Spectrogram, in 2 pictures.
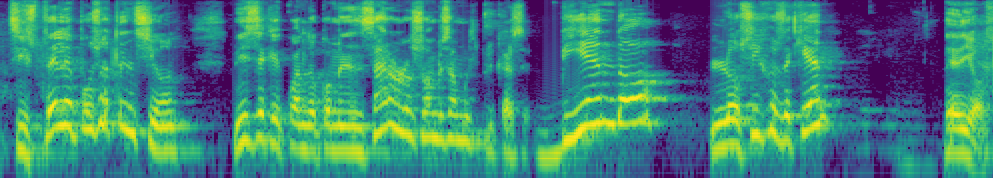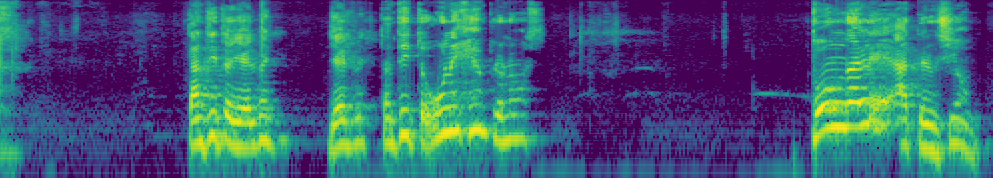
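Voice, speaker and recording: A man's voice: sits high, sing-song, measured pace, long pauses, warm tone. A man preaching a casual sermon. He keeps quizzing the congregation with rhetorical questions and makes joking asides. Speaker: pastor. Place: church.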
